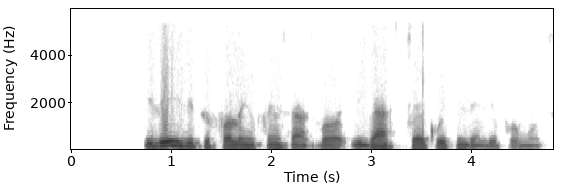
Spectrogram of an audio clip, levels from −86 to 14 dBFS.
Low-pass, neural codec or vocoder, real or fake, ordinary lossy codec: 5.4 kHz; none; real; none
